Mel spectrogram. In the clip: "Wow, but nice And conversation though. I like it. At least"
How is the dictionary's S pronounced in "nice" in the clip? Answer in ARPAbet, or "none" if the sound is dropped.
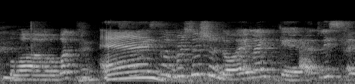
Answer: none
